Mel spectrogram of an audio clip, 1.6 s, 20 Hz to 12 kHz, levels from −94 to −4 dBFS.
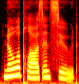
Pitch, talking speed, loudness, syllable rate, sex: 225 Hz, 115 wpm, -16 LUFS, 4.1 syllables/s, female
